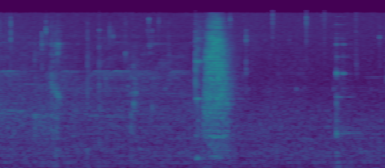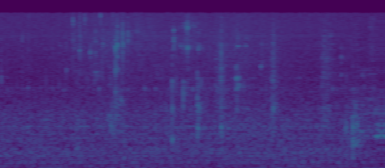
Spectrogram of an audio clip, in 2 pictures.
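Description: Quiet eating sounds from a bowl of spicy seafood soup with rice: chewing and faint clicks of a spoon and chopsticks, with one short, louder slurp about two seconds in.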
